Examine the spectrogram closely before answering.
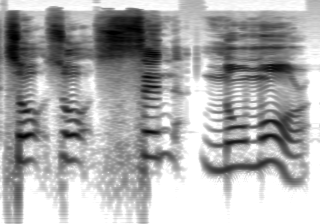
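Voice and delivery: preacher's slow hammer; slow emphatic. Real, not acted. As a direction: stretch each word for weight. Preacher stretches key phrase.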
